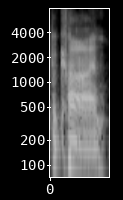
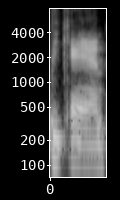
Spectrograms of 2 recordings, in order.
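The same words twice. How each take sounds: First: It is said the New Jersey way. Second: It is said the Kentucky way. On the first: "I grew up in New Jersey where it was pecan" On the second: "got out of Kentucky and became pecan"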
